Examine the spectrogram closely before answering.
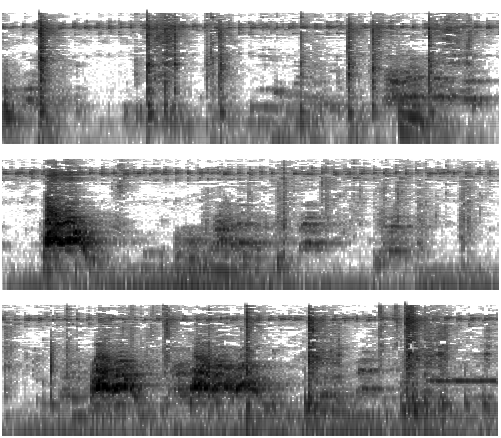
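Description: A dog barking in short single barks, once about five seconds in and several times near the end, over light clicks of a spoon and fork against a plate.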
